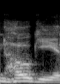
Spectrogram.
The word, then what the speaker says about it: Hoge: Dean Hoagie is the way it's pronounced. – Oh, Hoagie, um, thank yeah, you. Yeah, no, but it's spelled it's spelled uh, H O G E.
